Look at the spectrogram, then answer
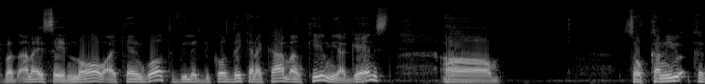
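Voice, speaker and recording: A man in his thirties with a Somali accent, telling his own story haltingly and earnestly in an interview indoors on a lapel mic. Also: mid-range voice, mellow. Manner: halting, plain and earnest, with many restarts. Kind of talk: personal testimony. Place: small living room, indoors.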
